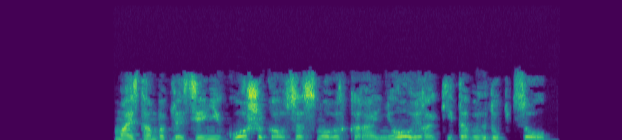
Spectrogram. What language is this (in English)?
Belarusian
